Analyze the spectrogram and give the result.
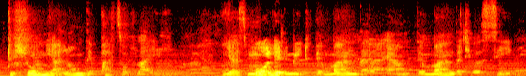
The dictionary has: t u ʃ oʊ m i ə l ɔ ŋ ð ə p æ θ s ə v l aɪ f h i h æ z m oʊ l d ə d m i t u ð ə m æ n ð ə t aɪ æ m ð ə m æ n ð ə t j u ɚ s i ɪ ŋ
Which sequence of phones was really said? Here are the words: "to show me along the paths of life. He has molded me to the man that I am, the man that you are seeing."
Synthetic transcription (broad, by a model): t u ʃ oʊ m i ə l ɔ ŋ ð ə p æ t s ə v l aɪ f h i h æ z m oʊ l d ə d m i t u ð ə m æ n ð ə t aɪ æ m ð ə m æ n ð ə t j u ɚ s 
